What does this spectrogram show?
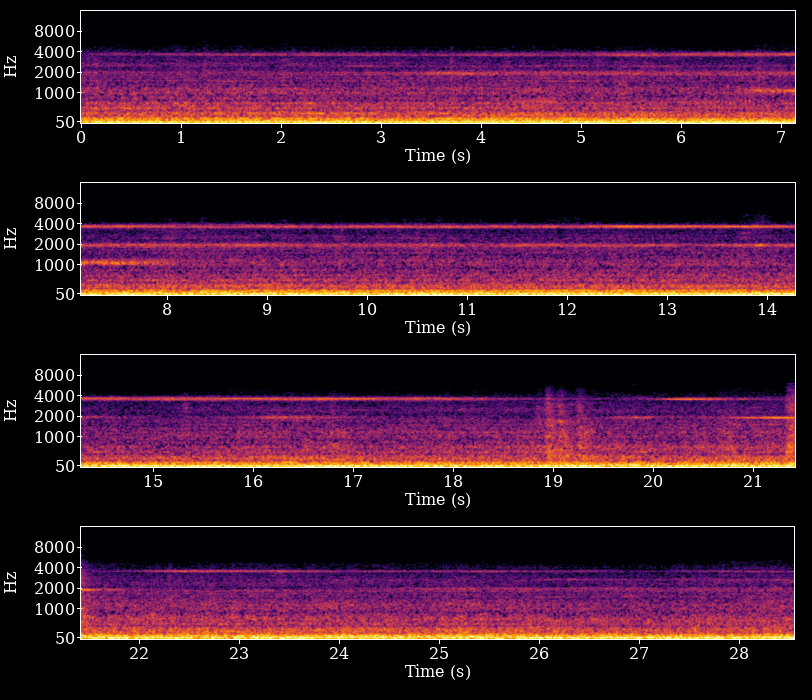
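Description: Long freight train rolling across a girder bridge: a steady low rumble with a thin, high steady tone over it, and a couple of faint clicks about two-thirds of the way through.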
